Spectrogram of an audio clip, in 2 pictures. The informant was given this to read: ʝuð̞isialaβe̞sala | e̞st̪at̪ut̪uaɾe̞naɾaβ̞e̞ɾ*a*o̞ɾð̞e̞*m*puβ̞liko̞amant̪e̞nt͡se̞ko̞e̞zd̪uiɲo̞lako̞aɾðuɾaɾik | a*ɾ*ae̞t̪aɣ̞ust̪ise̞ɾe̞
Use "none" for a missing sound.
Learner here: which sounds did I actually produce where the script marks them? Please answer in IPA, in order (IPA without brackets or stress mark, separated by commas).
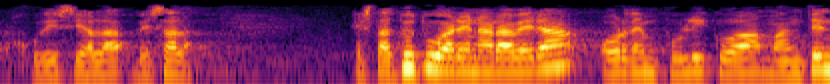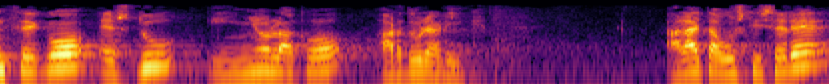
a, m, l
